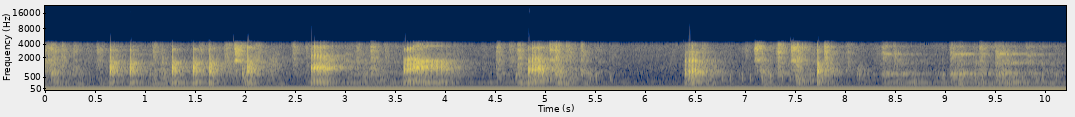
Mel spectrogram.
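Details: Captive male Svalbard rock ptarmigan in a Nagano zoo enclosure, filmed on 6 April 2010. A few dry clicks open, followed by hoarse, grating croaks in separate bursts over a steady low background hum.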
